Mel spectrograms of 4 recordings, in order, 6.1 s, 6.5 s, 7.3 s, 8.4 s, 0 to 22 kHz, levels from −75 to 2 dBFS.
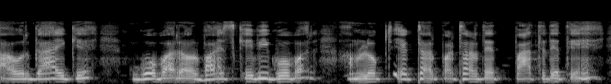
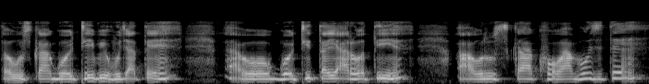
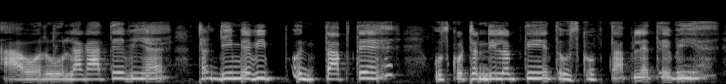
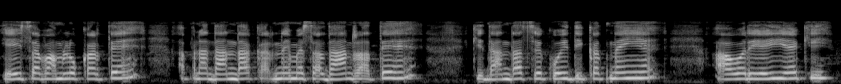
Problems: none marked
